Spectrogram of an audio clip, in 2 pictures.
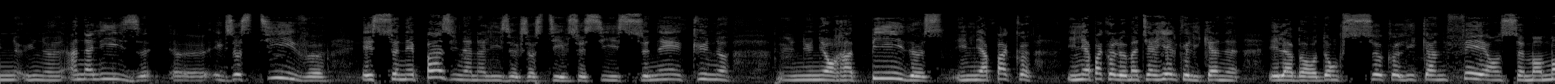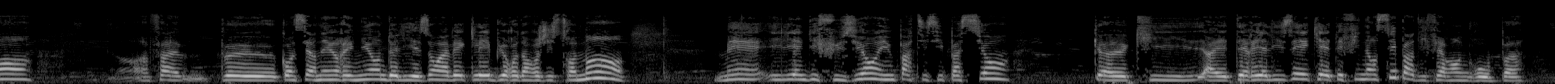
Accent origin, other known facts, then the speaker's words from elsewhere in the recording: Jamaica; French is a second language; je fais partie du programme Fellowship et je viens de la Jamaïque.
